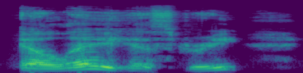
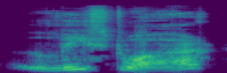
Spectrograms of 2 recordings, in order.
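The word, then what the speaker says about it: l'histoire: like this one so that's why it's not la history it's least wah and we just kind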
